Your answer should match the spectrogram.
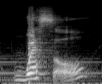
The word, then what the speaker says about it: whistle: Whistle. Again, it's there. You just don't really enunciate on it.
